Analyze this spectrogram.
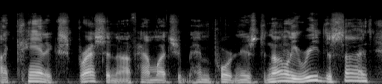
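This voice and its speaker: Medium-pitched male speech with vocal fry, very wide pitch swings and a moderate pace. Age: 60s. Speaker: psychic medium and musician. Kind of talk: interview.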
